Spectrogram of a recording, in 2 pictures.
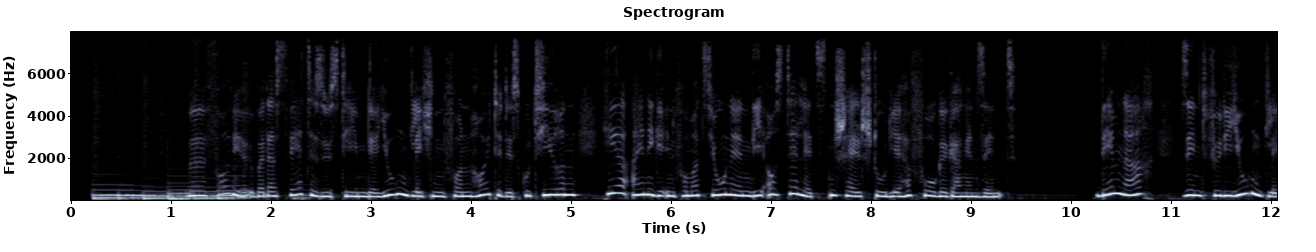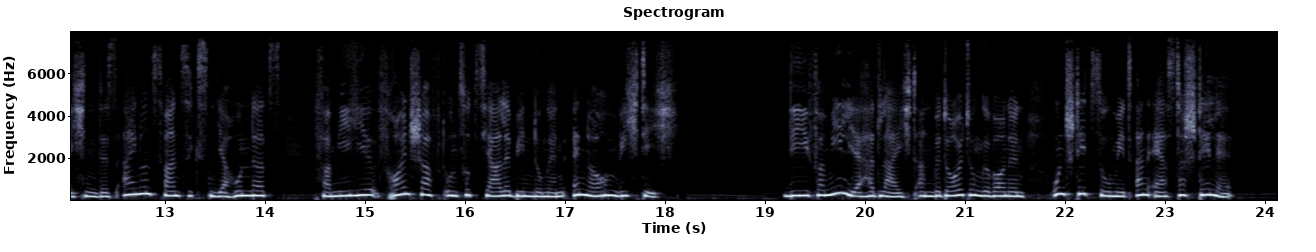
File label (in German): Ansage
